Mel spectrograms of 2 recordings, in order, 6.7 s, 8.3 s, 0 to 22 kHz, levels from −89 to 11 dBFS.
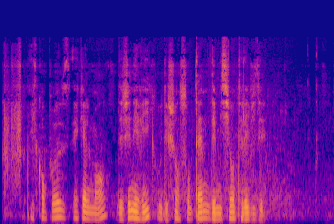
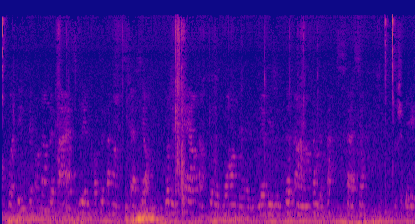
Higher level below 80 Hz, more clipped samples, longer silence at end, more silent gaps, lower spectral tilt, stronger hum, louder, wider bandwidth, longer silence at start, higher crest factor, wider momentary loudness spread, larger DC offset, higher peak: second, -50 dBFS vs -42 dBFS; neither; first, 0.95 s vs 0 s; neither; about the same, -5 dB/octave vs -5 dB/octave; neither; first, -20 LUFS vs -37 LUFS; second, 11.5 kHz vs 16.5 kHz; about the same, 0.05 s vs 0.05 s; second, 20 dB vs 32 dB; second, 12 LU vs 15 LU; neither; first, 0 dBFS vs -4 dBFS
